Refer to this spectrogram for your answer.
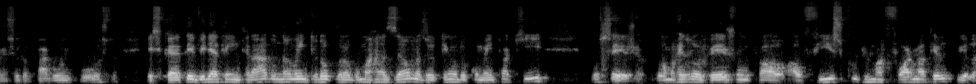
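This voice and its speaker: With a dark, mellow tone and medium pitch, a man speaks in a monotone, flat intonation at a fairly quick pace, the sound dry and close with no echo. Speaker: tax lawyer. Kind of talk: webinar presentation. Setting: video call. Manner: hesitant, many fillers.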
